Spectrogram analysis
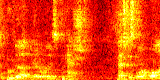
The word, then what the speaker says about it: Pest: English speakers like to pronounce it as Budapest, but I do not like the sound of the word pest. There are no pests there. It's Pest.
